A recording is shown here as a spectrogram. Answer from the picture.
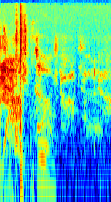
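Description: Faint speech in the first second, fading into near silence.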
